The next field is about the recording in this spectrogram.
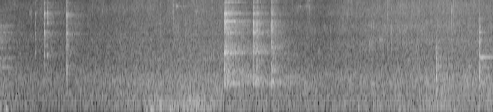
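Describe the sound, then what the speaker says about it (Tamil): Chopped vegetables including finely cut beans frying and being stirred in a pan for vegetable fried rice, a steady soft sizzle with scattered clinks of a spatula against the pan, no talking. "அதை வந்து போட்டு நல்லா ஃப்ரை பண்ணிக்கோங்க."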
